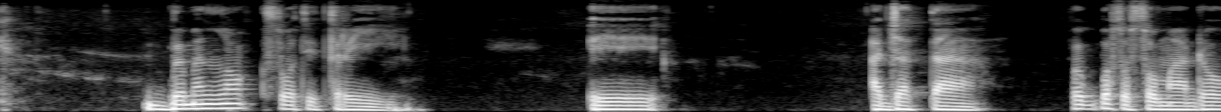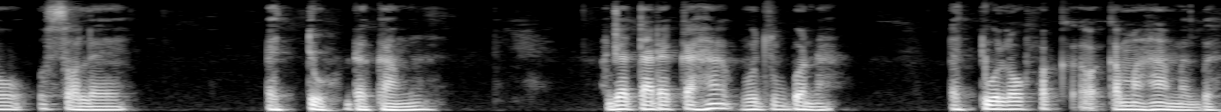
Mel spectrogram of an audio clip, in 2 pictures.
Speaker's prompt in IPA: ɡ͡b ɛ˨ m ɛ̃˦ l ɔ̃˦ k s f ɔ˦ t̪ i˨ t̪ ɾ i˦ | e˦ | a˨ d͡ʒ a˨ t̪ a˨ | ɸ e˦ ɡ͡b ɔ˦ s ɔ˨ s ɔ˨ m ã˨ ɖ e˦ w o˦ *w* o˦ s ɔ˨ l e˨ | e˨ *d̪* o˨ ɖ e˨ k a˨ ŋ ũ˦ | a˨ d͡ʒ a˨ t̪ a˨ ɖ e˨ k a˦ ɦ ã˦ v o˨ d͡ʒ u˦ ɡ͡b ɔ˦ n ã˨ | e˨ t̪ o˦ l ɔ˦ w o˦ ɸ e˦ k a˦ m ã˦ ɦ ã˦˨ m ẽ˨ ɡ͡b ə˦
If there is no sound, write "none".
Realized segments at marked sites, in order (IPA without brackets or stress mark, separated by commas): w, t̪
